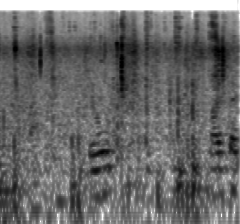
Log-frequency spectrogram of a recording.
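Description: Faint footsteps of several people in boots walking on a hard corridor floor, a step about every half second, with faint muffled voices about a second in.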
